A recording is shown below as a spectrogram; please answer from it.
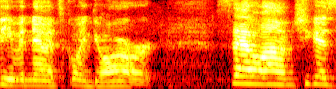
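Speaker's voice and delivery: usual speaking voice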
